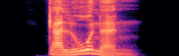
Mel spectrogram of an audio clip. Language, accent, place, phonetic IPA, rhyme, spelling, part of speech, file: German, Germany, Berlin, [ɡaˈloːnən], -oːnən, Gallonen, noun, De-Gallonen.ogg
- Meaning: plural of Gallone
